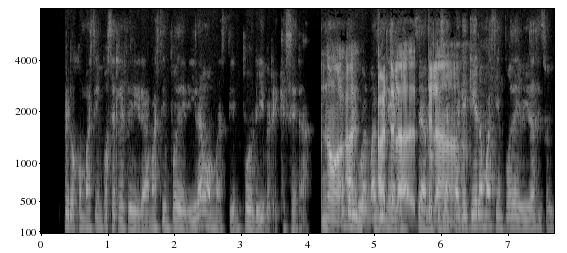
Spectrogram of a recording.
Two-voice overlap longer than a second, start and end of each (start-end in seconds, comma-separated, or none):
4.5-6.5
